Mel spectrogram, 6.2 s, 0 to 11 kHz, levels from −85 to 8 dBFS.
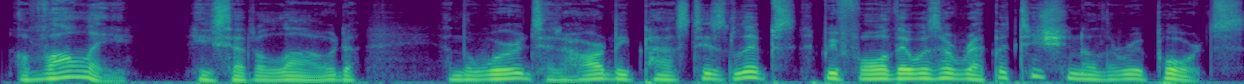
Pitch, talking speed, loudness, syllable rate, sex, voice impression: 135 Hz, 205 wpm, -17 LUFS, 6.1 syllables/s, male, masculine, middle-aged, tensed, powerful, hard, clear, halting, mature, friendly, slightly reassuring, wild, lively, strict, slightly intense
